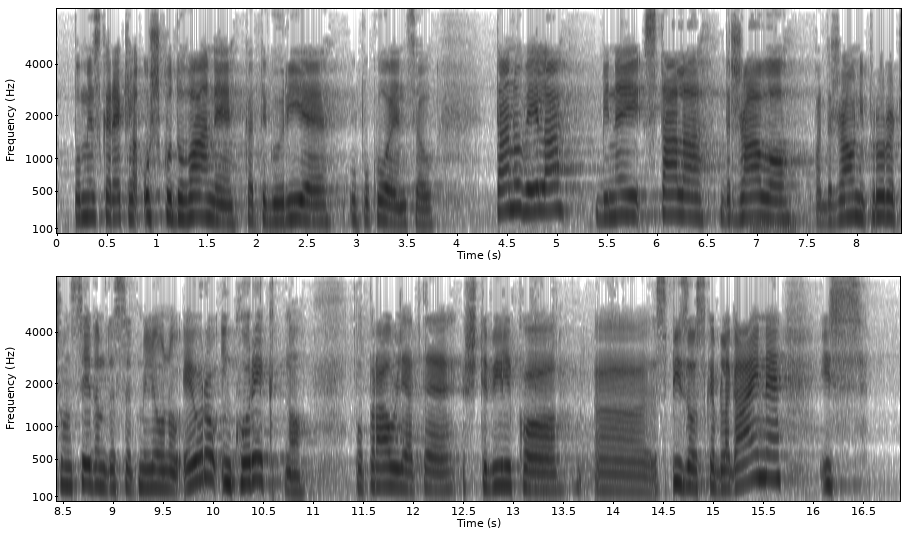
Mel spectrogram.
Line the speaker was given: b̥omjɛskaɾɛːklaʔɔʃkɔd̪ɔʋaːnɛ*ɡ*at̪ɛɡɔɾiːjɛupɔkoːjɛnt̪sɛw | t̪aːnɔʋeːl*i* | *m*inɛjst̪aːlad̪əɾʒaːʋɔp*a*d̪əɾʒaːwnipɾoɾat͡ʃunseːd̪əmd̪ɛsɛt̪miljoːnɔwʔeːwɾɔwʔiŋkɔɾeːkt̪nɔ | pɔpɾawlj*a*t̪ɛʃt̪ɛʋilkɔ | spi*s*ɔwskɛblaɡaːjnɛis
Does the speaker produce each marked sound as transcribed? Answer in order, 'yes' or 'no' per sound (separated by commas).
no, no, no, yes, yes, no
